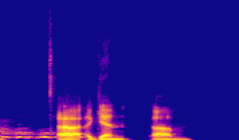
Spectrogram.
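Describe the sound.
A dog howls and whines in a few tonal, drawn-out cries, then goes quiet after a short break.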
